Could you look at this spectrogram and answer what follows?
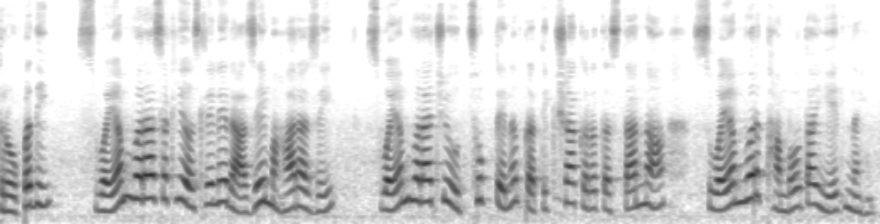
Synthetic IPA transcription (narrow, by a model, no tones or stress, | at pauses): d̪ɾəwpəd̪iː | sʋəjəmʋəɾasaʈʰiːəsleleɾad͡zeməɦaɾad͡ze | sʋəjəmʋəɾat͡ɕiːut̪sʰuk̚t̪enəpɾət̪ikʂakəɾət̪əst̪anːasʋəjəmʋəɾt̪ʰãmbəʋt̪ajet̪naɦi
